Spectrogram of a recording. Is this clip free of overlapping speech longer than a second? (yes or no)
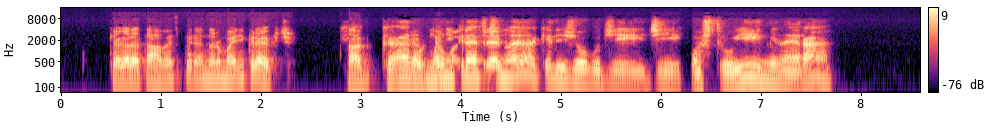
no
